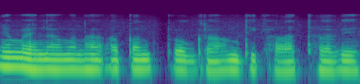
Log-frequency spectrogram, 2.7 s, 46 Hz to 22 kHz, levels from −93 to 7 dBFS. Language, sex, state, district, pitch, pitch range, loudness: Chhattisgarhi, male, Chhattisgarh, Rajnandgaon, 135 Hz, 130-140 Hz, -19 LUFS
